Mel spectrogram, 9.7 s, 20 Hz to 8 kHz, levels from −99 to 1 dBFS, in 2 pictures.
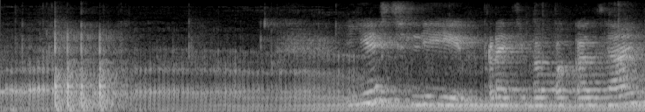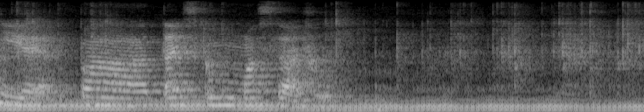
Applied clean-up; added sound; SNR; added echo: none; Growling; 2 dB; reverberation time 0.7 s.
